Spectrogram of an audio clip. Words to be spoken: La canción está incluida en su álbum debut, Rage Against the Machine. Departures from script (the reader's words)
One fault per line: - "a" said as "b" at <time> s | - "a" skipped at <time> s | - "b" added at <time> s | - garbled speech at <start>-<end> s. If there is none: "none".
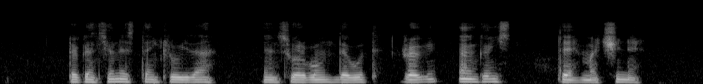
none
